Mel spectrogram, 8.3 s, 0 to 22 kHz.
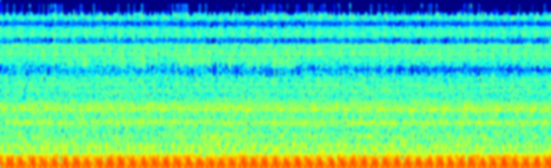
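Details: Daihatsu Copen LA400K KF engine after water pump replacement for abnormal noise: loud, steady, even idle with no whine, squeal or knocking; normal state after repair.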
